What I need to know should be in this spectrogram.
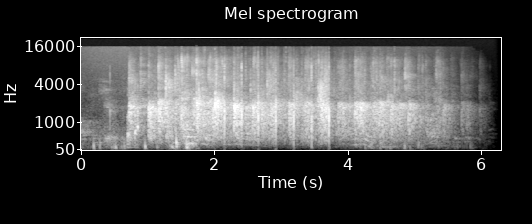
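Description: A crowd applauds with steady clapping that fades out at the end.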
